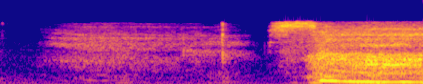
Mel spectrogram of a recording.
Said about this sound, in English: Let's take a breath in.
